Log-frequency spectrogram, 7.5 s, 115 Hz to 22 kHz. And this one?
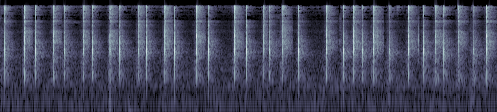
Pressing the Button of a Mosquito Killer Racquet
Sound of pressing the push button switch of a mosquito racquet. Recorded using Xiaomi 11 Lite NE. Removed noise in Audacity.
Recorded by Joseph
button, click, item, mosquito-bat, press, push, racquet, short, switch, tech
